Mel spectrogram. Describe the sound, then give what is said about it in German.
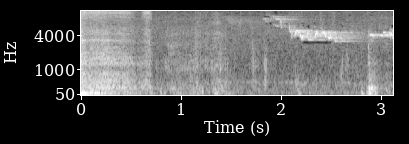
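Faint, high-pitched bird chirps and twittering notes, starting after an initial burst of noise, with scattered short calls over a quiet background and no talking. “Ja, ich mache noch ein bisschen Vogelgezwitscher und dann mache ich Schluss hier.”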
